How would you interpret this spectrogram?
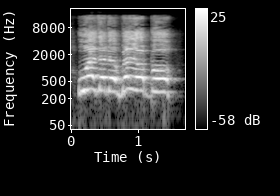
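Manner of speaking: high, loud and slowed taunting yell; mocking shout. Real, not acted. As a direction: shout him down, dragging the words. Taunting outburst at rival.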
